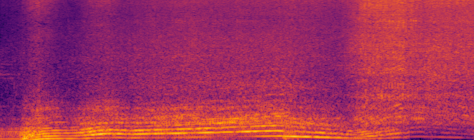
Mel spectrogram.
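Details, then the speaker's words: Car on the lift, with an apparently massive exhaust leak and a previously blown turbo: engine revs up and settles with a rough, uneven knock under the exhaust drone; a spun bearing is suspected, with a replacement motor ordered. "We're setting this customer's car on the lift right now, and this sounds like this car has a spun bearing on the motor."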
